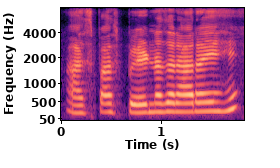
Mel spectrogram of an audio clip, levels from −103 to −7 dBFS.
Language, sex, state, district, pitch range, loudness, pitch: Hindi, female, Chhattisgarh, Sukma, 215-240 Hz, -22 LUFS, 230 Hz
